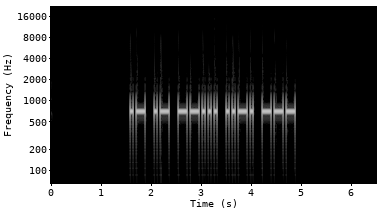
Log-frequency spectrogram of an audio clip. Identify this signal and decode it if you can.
Morse code, heard as a keyed tone, about 21 wpm, 700 Hz. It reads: AA7FO
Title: Speed Racing - USA 2x2 Call Signs 17wpm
